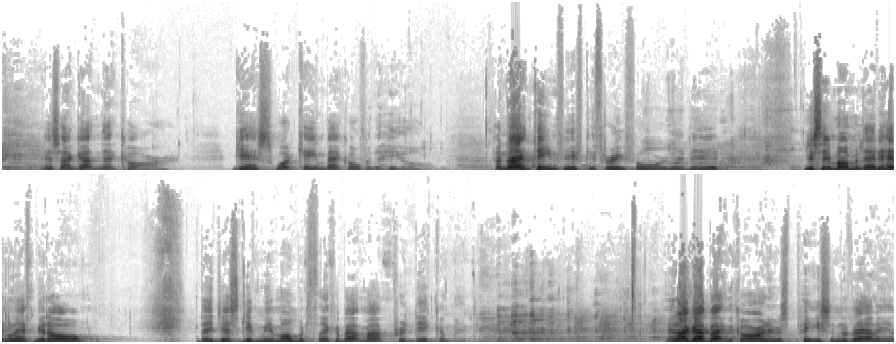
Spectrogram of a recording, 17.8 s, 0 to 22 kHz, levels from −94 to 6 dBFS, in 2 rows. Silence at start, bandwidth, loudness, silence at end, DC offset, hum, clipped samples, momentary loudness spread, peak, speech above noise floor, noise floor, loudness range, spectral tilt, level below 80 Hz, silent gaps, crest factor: 0 s; 20 kHz; -18 LUFS; 0 s; under 0.1%; none; under 0.1%; 22 LU; 0 dBFS; 42 dB; -60 dBFS; 10 LU; -5 dB/octave; -70 dBFS; none; 20 dB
